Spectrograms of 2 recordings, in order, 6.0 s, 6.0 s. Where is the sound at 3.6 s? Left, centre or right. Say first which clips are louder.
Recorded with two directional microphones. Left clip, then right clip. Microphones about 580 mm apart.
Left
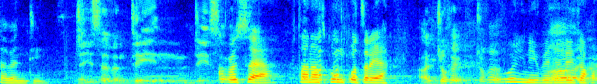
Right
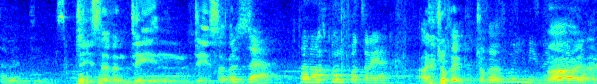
Left 16 dB; left.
